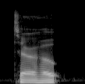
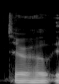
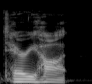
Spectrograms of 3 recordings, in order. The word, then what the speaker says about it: Terre Haute: How do you pronounce the name of the town you're from? – Terre Haute. – Terre Haute. – Terre Haute, yeah. – So I've been calling it Terry Hot. – Terry Hot. No, you have not.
